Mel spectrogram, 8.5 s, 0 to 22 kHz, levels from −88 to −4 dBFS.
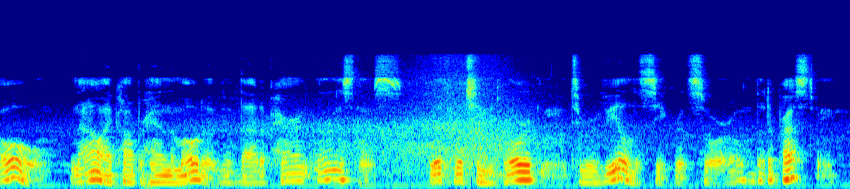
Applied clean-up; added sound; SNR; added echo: none; Car passing by + Bowed string instrument; 17 dB; none.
